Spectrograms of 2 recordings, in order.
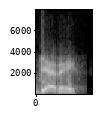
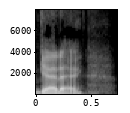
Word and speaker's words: Gade: One of them is your use of windows, such as in your 2013 House of, and here's where I'm going to mess up pronunciation, House of Gade? Gade? – House of Gade. – House of Gade.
